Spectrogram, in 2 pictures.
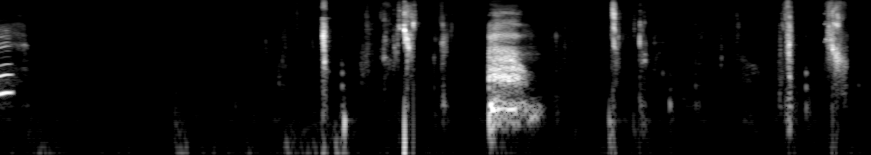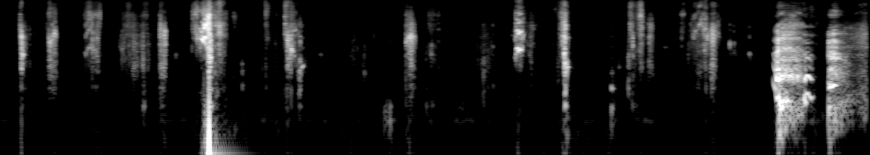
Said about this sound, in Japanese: そんなにお耳しゃぶられるの好きなの？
